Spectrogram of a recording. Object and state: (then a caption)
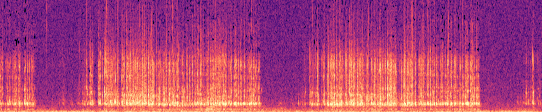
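Silicone cleansing pad scratched with nails. Long nails scratch the textured side of a small pink silicone cleansing pad, making dense, bristly scratching with a bright upper edge and a steady mid-range tone. The scratching comes in two long bursts, with brief quiet gaps at the start and between them, over a constant low hum.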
